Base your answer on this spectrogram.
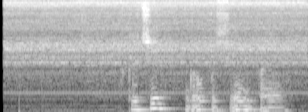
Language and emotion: Russian, sad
